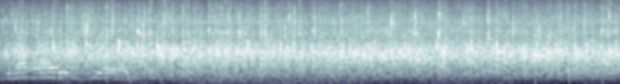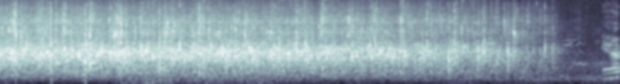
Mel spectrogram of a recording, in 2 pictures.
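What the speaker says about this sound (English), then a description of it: "let's give them a round of applause on behalf of all the NCOs" Sustained audience applause at a military change-of-command ceremony for the Army War College, honoring two Operation Iraqi Freedom veterans; dense, steady clapping from a large crowd for about ten seconds before tapering off.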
